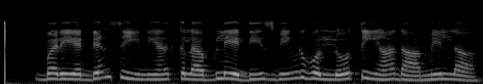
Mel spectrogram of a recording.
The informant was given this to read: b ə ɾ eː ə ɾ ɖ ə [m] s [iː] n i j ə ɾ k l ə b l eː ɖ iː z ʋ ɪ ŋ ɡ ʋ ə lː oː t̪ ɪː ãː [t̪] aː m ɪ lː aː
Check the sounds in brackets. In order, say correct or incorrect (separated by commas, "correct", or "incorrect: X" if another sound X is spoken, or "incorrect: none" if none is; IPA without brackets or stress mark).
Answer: incorrect: n, correct, incorrect: d̪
